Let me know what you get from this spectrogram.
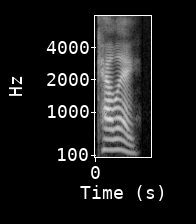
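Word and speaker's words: Calais: Agnes's group was running through the harbor district of the city of Calala. Incidentally, as a French city, that s is silent.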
